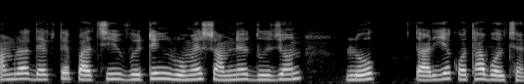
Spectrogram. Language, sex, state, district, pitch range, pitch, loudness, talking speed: Bengali, female, Assam, Hailakandi, 220-245 Hz, 230 Hz, -17 LUFS, 115 wpm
